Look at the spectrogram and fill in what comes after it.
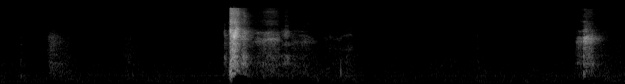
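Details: Cat sneezing constantly during a cold lasting a few days (later recovered): two sharp, hissing sneezes with faint snuffles before and after.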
